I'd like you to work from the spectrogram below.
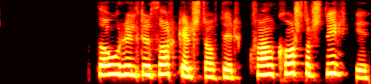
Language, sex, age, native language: Icelandic, male, 11, Icelandic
